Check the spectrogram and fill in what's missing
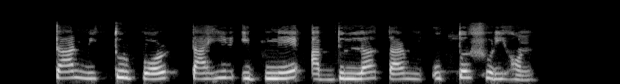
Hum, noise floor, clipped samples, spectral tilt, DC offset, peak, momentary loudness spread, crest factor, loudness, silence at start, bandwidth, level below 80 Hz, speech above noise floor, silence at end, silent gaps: none; -82 dBFS; under 0.1%; -5 dB/octave; under 0.1%; -2 dBFS; 10 LU; 14 dB; -15 LUFS; 0.55 s; 7.2 kHz; -60 dBFS; 67 dB; 0.9 s; none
